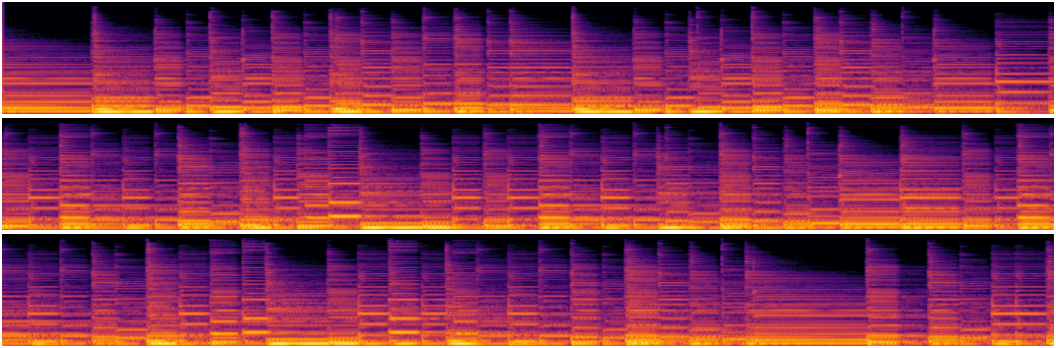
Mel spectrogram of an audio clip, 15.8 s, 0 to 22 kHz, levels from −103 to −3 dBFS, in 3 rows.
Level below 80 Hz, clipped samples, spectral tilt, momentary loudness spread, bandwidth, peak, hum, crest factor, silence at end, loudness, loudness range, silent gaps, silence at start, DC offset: -38 dBFS; under 0.1%; -8.5 dB/octave; 8 LU; 8.4 kHz; -6 dBFS; none; 14 dB; 0 s; -21 LUFS; 2 LU; none; 0 s; under 0.1%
